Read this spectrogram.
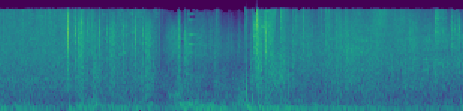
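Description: Shells explode with heavy blasts nearby.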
